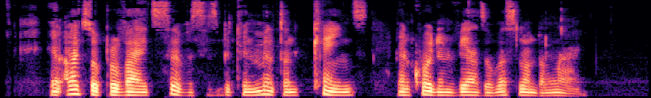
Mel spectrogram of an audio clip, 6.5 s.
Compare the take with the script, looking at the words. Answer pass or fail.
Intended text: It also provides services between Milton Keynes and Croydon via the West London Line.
pass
